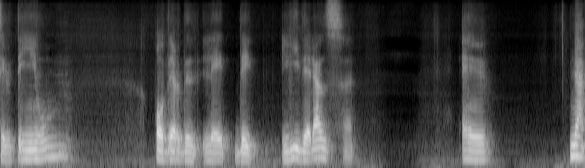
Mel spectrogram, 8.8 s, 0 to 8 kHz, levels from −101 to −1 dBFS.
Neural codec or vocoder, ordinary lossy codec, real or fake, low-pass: codec, 16 kHz, about 1 kbps, DyCAST, with the encoder's durations; none; fake; none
